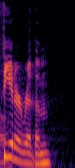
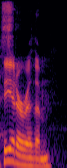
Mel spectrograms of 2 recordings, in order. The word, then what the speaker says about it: Theatrhythm: Yeah, I don't know how to pronounce it still. – Theater Rhythm. – It's Theater Rhythm? – Yes. – Theater Rhythm. – Yeah. Okay. It's just like how it looks.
